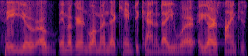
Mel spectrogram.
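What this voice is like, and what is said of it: Non-native English accent. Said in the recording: “you can get it from my accent. I do not have the clear in New York accent”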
